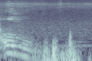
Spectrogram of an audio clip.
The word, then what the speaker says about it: homo: H dalam kata lain tidak diucapkan. Maka homo itu dibaca omu.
